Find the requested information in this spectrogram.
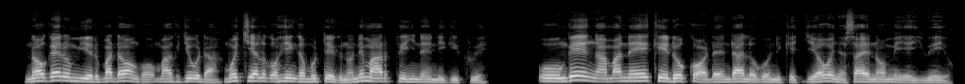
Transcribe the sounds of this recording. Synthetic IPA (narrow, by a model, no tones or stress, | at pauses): nɔɡɛɾomjeɾmadɔŋɡɔmaɡd͡ʒʊdamɔt͡ʃɪɛlɡɔɦɪŋɡamoteɡnonɪmarpɪɲnɛnɪɡikwe | oŋɡeŋamanɛkedokɔdɛndalɔɡɔniket͡ʃ̚d͡ʒɛhɔvaɲasajenɔmɪjɛjwejo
